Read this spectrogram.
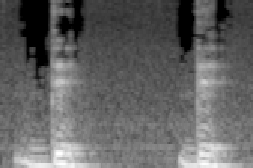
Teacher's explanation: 그 상태에서 드 이렇게 발음해 주시면 되는데요. 무성음인 T와 혀의 위치가 똑같아요. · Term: D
